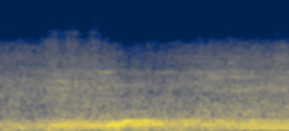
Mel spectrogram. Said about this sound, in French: Il y a un moteur qui arrive en bas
